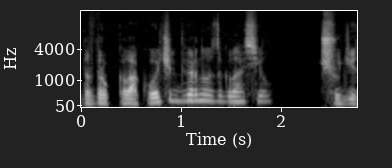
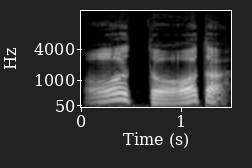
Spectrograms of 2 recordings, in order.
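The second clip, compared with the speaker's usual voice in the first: slow, loud satisfied rumble; a master pleased as he stamps his boots; satisfied bass; 6 dB louder, much slower than usual. A narrator's reading. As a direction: draw it out, pleased with himself. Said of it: "удовлетворённо пробасил".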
